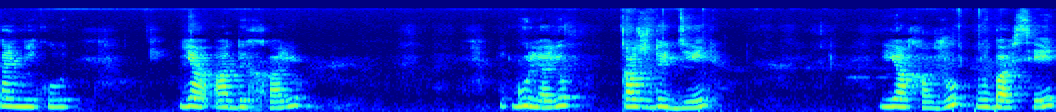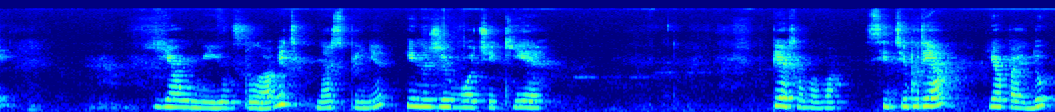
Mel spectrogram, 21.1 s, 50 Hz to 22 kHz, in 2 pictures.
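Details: 10-year-old boy with motor alalia (expressive language disorder), speaking after speech therapy.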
